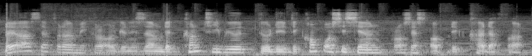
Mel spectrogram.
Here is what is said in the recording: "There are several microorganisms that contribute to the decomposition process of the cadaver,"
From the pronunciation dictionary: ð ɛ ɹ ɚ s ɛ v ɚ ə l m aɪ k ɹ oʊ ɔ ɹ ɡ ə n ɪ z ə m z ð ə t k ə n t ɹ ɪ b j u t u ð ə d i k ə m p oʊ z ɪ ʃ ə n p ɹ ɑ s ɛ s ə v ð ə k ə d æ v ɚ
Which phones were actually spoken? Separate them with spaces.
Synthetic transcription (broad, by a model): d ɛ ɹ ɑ s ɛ p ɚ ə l m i k ɹ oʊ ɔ ɹ ɡ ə n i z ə m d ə t k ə n t ɹ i b j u t u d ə d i k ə m p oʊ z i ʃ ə n p ɹ ɑ s ɛ s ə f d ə k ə d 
